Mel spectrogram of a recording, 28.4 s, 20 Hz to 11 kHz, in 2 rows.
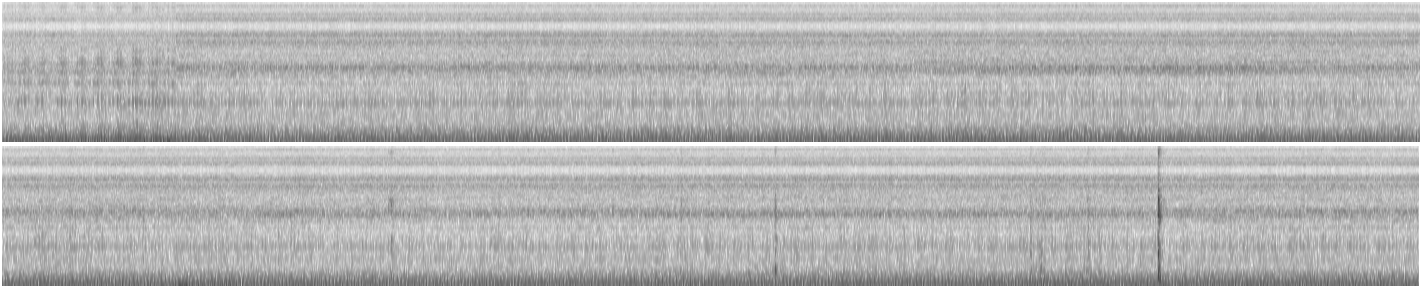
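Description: Off-road 4x4's engine idling steadily, heard from inside the cab. A single sharp click sounds near the end.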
